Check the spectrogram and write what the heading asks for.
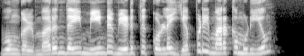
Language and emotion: Tamil, angry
